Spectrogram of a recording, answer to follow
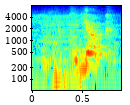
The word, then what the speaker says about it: yolk: one egg yolk yolk does everybody else pronounce the L when they're saying egg yolk I just need to know well I know there's a difference because a yolk is something different like we used to have horses and cows and stuff like that so we had like the yolk that we put around their neck but this has an L so if you choose to pronounce it that's your prerogative It's not there's one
